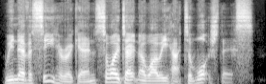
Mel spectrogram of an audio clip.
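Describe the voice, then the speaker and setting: Sarcastic, animated male film reviewer. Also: mid-range voice, fast, no room sound, clean studio sound. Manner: mocking, exasperated, sweary. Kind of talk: sarcastic scripted review narration.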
